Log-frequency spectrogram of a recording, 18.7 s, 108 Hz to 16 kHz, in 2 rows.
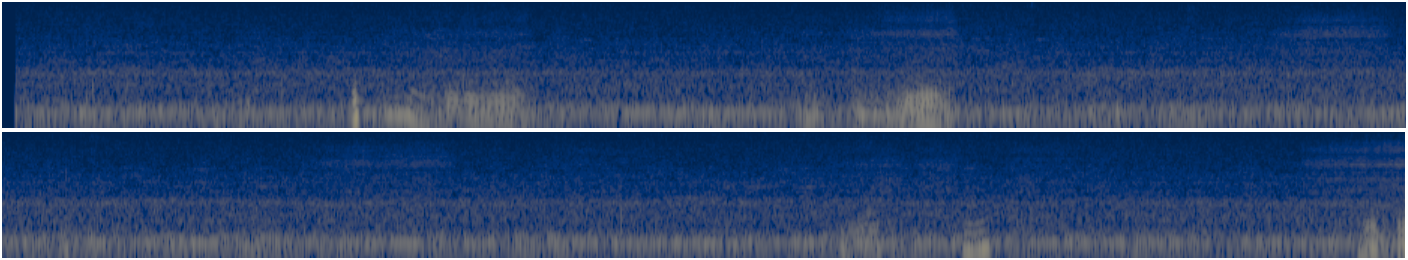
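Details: Bella, a 16-week-old boxer puppy, napping in the afternoon and dreaming: soft, irregular snorts spaced several seconds apart, one stronger rasping breath midway, over a constant low electrical hum.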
